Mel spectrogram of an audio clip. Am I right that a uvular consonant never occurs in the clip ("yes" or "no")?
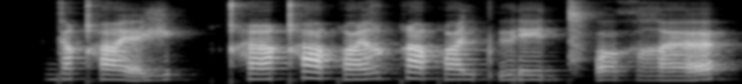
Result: no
